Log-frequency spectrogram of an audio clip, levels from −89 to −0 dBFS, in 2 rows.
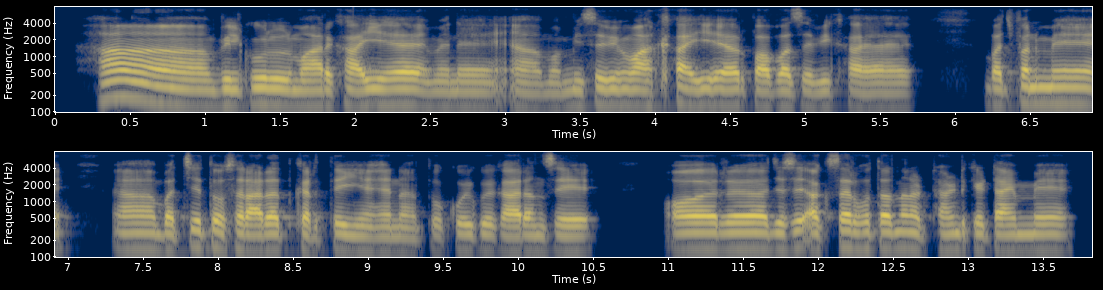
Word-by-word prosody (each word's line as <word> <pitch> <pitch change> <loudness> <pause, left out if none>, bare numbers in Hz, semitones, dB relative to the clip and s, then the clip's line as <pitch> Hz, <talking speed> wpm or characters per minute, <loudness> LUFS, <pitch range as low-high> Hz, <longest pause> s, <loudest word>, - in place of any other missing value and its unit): हाँ, 150 -9 +3
बिल्कुल 130 +1 0
मार 120 0 +2
खाई 125 0 +1
है 130 -2 +3
मैंने 115 0 -6 0.2
अ, 110 -2 -5
मम्मी 115 +2 -9
से 135 +2 -2
भी 130 0 -1
मार 125 -1 +2
खाई 130 0 +1
है 130 -1 +2
और 130 - +2
पापा 120 0 +2
से 120 0 -7
भी 120 +1 -6
खाया 115 -1 -2
है। 110 0 -5 0.5
बचपन 130 +2 0
में 140 -1 0 0.4
अ, 135 0 -1
बच्चे 150 +3 -1
तो - - -1
शरारत 130 0 +3
करते 115 +2 -2
ही 125 - -5
है, 120 -1 -3
हैं 115 - -2
ना, 115 -1 -6
तो 110 +3 -12
कोई-कोई 130 +1 -5
कारण 120 +1 +1
से 120 -1 0 0.7
और 135 0 +5 0.3
जैसे 135 +2 -1
अक्सर 150 -1 +2
होता 140 0 +2
था 145 - -3
ना 135 - +1
ठंड 130 +1 -5
के 130 - -3
टाइम 125 0 0
में 130 0 -2
अ, - - -22
130 Hz, 195 wpm, -21 LUFS, 120-135 Hz, 0.7 s, और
